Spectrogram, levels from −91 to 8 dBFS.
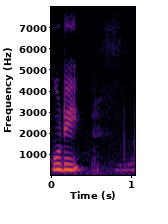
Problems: none marked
